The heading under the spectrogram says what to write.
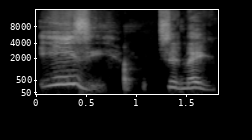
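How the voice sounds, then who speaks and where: A man hosting a casual panel chat in a slangy, animated way. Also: high voice, takes it slowly, a little hiss or hum. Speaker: podcast host. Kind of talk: casual panel chat about pop culture.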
